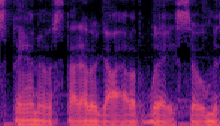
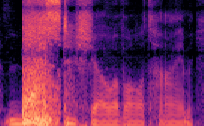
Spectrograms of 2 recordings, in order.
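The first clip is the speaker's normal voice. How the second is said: slow, very loud outburst for her favorite show; shouted defense; 16 dB louder, slower than usual. Acted. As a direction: bellow it out, dragging each word. Acted quarrel, defending favorite show.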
